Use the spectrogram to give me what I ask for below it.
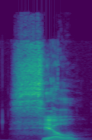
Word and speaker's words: сел: Listen to the difference in pronunciation. Сел, съел. Сел means I sat down, and съел means I ate something. Why do you think we need a hard sign or a soft sign?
